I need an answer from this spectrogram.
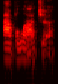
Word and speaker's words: Appalachia: But everyone around here says Appalachia. Appalachia Mountains. So that's the correct way to say it.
